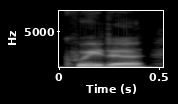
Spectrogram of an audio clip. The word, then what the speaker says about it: Quita: Quita, and by the way, that's pronounced Quita, is stepping into a director-level position at M&G.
